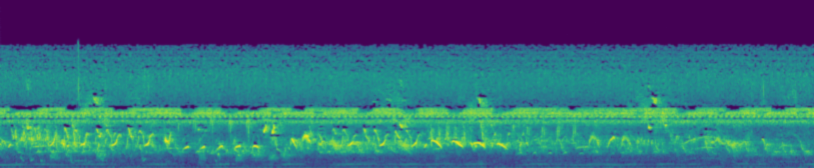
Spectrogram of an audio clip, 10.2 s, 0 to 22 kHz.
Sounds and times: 0.0s tropical birds 10.1s

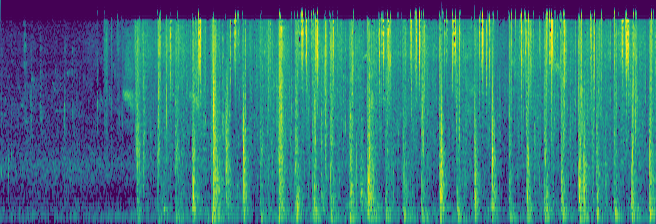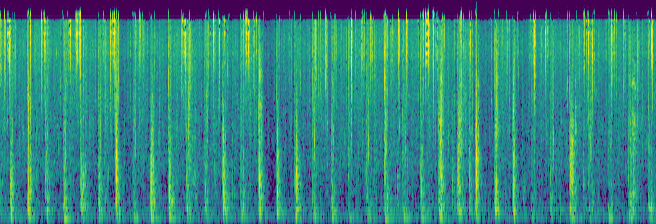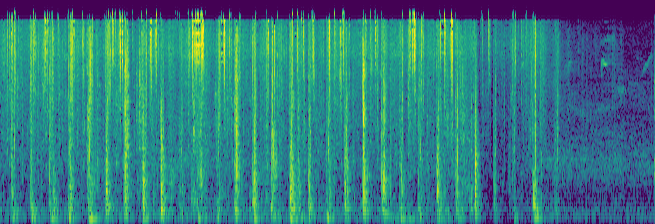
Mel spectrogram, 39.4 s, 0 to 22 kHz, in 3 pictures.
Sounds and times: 2.1s Running On Boardwalk 38.1s

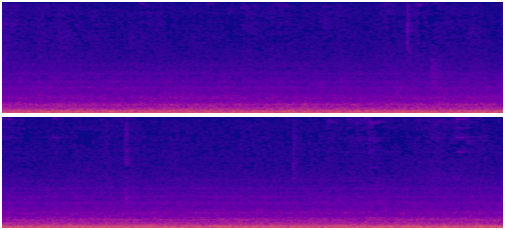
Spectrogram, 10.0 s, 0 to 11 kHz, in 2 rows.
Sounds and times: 0.0s Underground train journey 10.0s

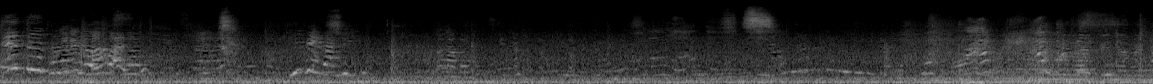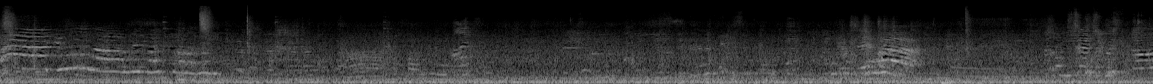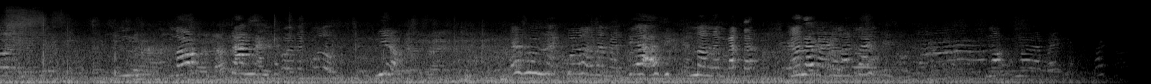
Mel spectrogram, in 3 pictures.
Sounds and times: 0.0s Children playing 34.4s

